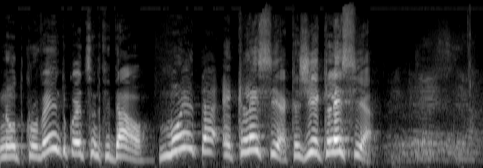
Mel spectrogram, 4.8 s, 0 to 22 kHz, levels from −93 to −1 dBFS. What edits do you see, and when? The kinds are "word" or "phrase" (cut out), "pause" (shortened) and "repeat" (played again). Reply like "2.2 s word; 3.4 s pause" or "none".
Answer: 1.5 s pause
